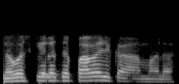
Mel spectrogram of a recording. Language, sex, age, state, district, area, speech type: Marathi, male, 30-45, Maharashtra, Beed, urban, conversation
